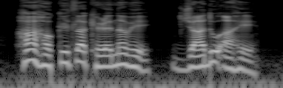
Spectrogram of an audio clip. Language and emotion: Marathi, neutral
